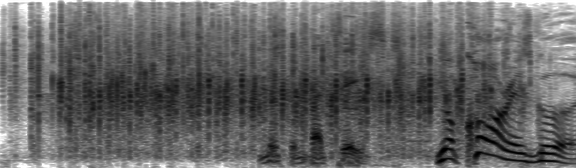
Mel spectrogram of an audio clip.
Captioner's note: applause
